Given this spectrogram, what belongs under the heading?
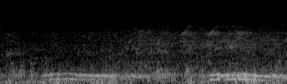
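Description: Afsan Bagha pigeons, a male and female pair in a loft, coo in soft, throaty, repeated phrases close by, over a low background murmur.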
